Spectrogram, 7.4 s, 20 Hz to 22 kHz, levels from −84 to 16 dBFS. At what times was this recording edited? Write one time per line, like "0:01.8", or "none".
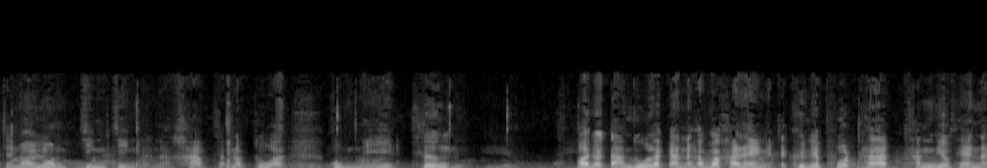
none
